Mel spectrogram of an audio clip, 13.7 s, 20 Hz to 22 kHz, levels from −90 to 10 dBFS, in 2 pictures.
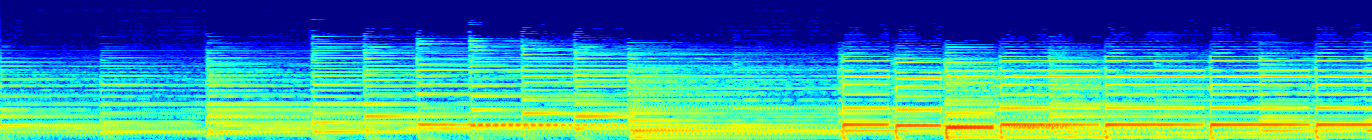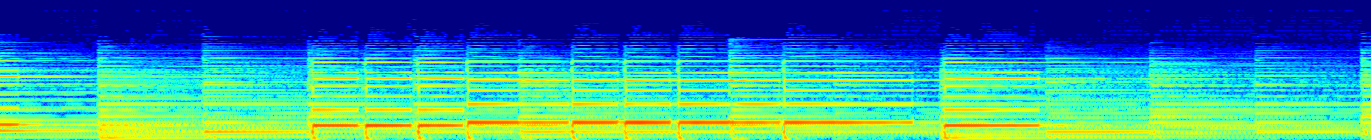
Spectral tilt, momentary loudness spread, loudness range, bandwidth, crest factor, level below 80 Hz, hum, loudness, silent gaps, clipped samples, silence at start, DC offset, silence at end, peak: -6.5 dB/octave; 14 LU; 7 LU; 7.6 kHz; 14 dB; -40 dBFS; none; -14 LUFS; none; under 0.1%; 0 s; under 0.1%; 0 s; 0 dBFS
